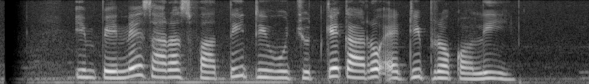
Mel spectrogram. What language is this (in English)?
Javanese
